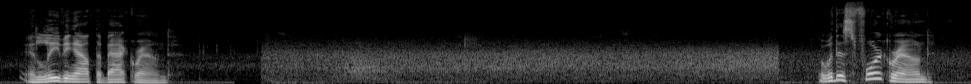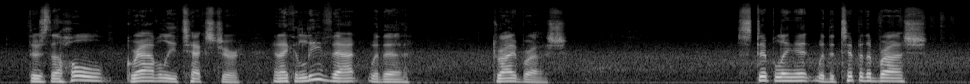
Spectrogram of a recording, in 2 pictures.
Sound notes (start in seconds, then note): 3.5 cars passing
